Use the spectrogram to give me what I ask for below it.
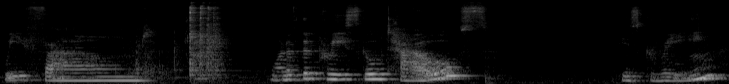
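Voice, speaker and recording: A woman's voice: mid-range voice, expressive, extremely slow, gravelly, long pauses, noisy background. A woman reading a story and chatting to young viewers in simple, child-directed phrases. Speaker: playgroup story reader and presenter.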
